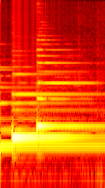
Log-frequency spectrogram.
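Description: A ukulele plucked to check its tuning: two close, clear notes a moment apart, the second ringing on and slowly fading, with nothing else heard.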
